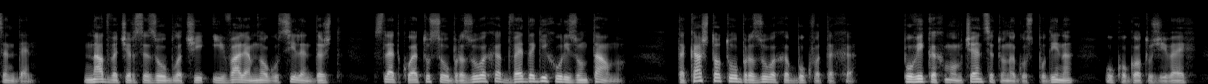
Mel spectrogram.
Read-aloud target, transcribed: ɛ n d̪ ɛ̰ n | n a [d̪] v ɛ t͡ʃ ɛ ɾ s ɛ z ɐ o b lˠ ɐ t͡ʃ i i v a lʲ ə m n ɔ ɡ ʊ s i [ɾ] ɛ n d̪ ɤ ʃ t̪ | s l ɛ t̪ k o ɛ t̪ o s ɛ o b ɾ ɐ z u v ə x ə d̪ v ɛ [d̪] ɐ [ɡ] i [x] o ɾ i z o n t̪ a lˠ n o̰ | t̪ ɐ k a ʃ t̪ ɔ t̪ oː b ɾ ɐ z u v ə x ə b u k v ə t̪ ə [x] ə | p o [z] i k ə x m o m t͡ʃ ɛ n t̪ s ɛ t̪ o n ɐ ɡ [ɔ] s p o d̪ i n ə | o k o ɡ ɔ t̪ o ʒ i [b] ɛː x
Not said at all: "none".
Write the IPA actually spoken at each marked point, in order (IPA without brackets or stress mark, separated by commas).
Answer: d̪, l, d̪, ɡ, x, x, v, o, v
